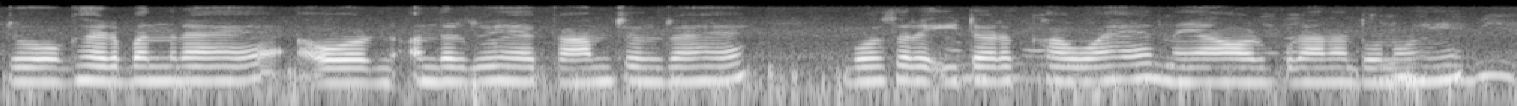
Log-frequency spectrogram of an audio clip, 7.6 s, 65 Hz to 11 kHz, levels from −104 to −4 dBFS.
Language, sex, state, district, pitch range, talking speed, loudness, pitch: Hindi, female, Bihar, Katihar, 210-225 Hz, 190 wpm, -16 LUFS, 220 Hz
